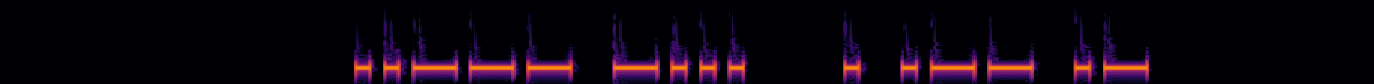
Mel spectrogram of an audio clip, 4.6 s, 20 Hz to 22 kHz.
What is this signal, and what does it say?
Morse code, heard as a keyed tone, about 25 wpm, 700 Hz. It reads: 2B EWA
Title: Field Day Exchanges Encore - 25wpm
